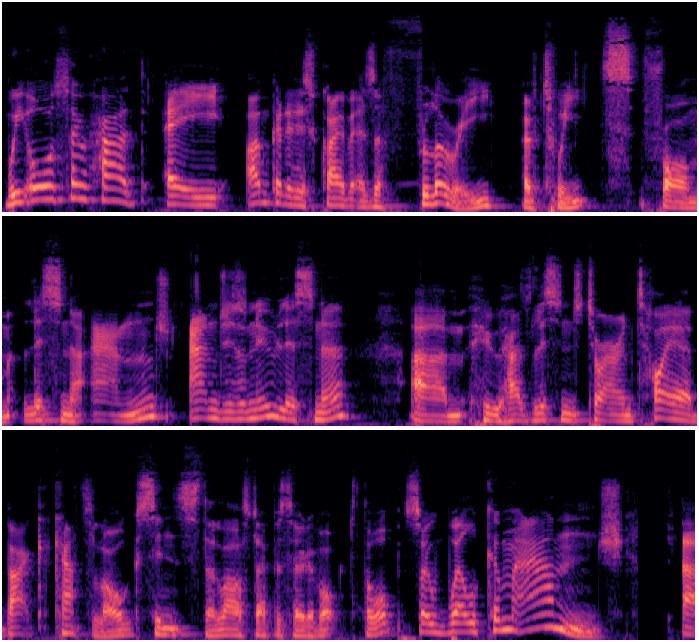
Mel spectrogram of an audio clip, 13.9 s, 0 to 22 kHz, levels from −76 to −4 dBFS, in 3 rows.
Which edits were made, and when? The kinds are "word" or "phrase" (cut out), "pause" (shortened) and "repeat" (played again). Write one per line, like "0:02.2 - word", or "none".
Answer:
0:03.4 - pause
